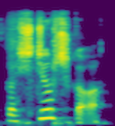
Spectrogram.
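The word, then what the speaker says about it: Kosciuszko: pronounce yes so the Kosco and theki see I didn't even get it right so we always have fun about how Australians pronounce those names kushko is the proper pronunciation of the Kosco Mountain and staly was the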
